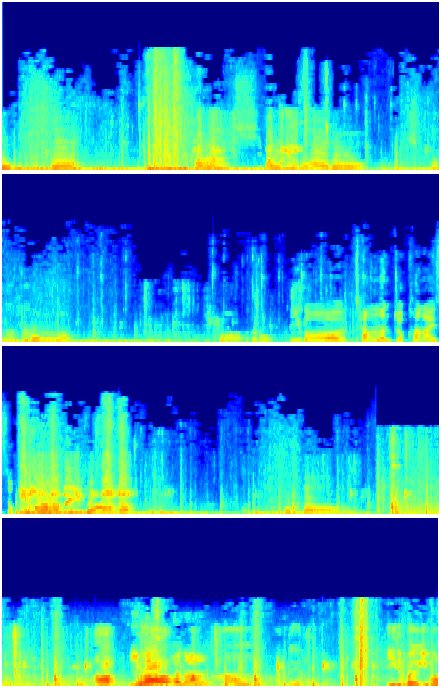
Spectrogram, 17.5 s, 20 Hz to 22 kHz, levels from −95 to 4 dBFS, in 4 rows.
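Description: Input switched to a poorer device, from 12.48 s to the end: at that moment the sound abruptly loses its top end, with nothing above about 11.4 kHz, and the level shifts by a few decibels. A new, faint background noise appears, well below the signal. There is no gap at the change. The most likely cause is the system moving its input to a different, narrower-band microphone partway through, with that device's own tone, gain and noise floor.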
